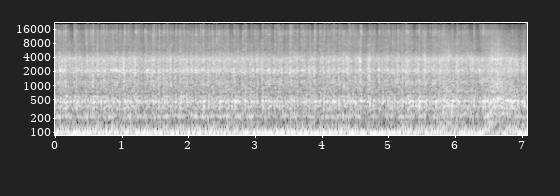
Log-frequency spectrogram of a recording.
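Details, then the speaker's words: LS V8 race car after cranking and checking oil pressure and air-fuel ratio: deep, steady, even V8 rumble with no knocks or ticks; the motor sounds healthy, normal running. "foreign yeah no it sounds the motor sounds good"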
